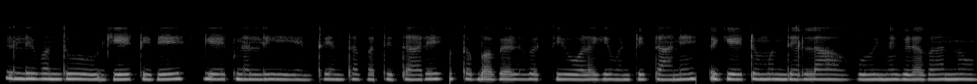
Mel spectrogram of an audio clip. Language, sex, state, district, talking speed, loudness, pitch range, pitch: Kannada, female, Karnataka, Bellary, 130 wpm, -36 LUFS, 230-245 Hz, 235 Hz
